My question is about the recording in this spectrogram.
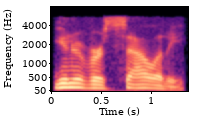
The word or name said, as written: universality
